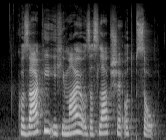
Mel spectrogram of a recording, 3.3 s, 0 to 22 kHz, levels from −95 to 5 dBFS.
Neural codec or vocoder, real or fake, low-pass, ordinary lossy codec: none; real; 19.8 kHz; none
